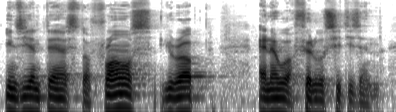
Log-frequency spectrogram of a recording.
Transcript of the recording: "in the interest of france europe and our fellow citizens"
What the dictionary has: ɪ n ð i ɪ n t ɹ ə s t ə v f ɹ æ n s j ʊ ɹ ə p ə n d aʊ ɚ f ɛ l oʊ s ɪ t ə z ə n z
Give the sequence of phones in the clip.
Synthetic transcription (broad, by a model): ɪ n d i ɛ n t ə s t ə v f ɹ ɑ s j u ɹ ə p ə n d aʊ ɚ f ɛ l oʊ s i t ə z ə n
